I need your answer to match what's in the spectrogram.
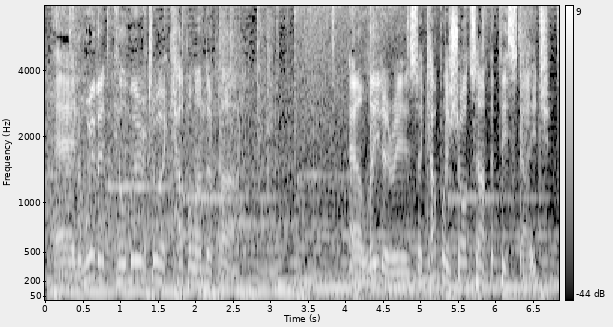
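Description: A man plays a composed golf broadcaster whose voice sits a touch high for a man, calling each shot and describing each hole in a calm, measured video game commentary. Game music plays clearly behind him. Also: close to an everyday voice.

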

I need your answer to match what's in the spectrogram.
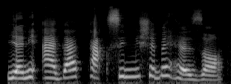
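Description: A science teacher delivers a classroom lecture in a fairly high, animated voice, posing questions and answering them herself while calling her students fond names. She addresses them affectionately. The recording is close and dry, without echo or room sound.

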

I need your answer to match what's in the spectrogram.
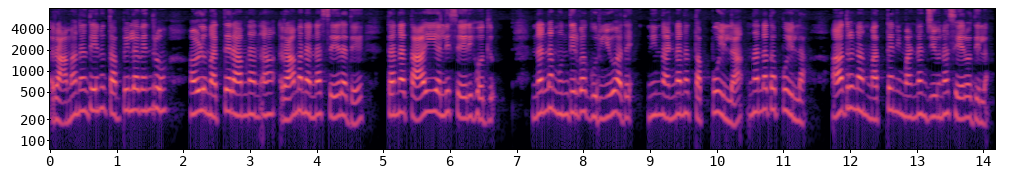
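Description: A woman voicing a gentle, dignified young wife who speaks softly and calmly, in a dull lo-fi recording. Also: a little high, moderate pace, dry recording, natural voice.

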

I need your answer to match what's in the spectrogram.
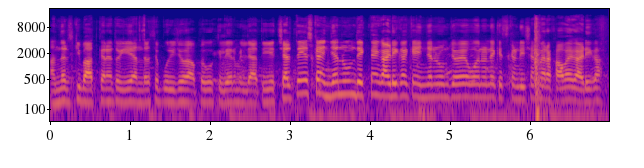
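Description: At an outdoor car market, a young Pakistani reviewer in his 20s hosts a vlog walkthrough with short interviews, explaining in a repetitive patter. He speaks very fast in a fairly high voice. Audio comes from a phone at arm's length, with busy market chatter around him.

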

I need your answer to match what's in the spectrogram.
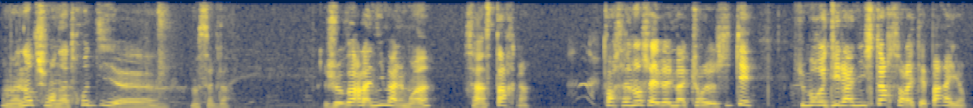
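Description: A high-pitched woman commentates her game live and answers her chat as she plays. She talks in a chatty, teasing way with a sarcastic edge. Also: brisk. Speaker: streamer.

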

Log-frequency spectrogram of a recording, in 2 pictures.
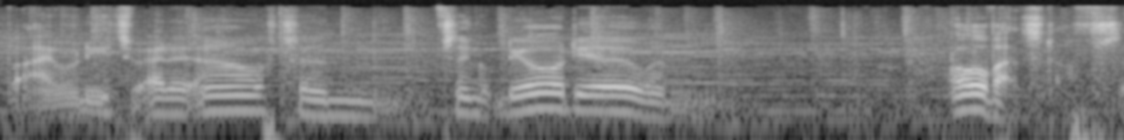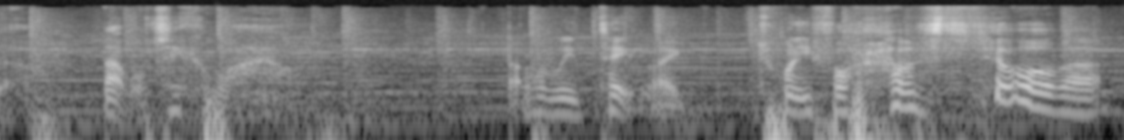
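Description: Wandering from thought to thought, a young man offers casual, self-deprecating gameplay commentary in an expressive, mid-range voice at normal speed. His tone is mellow with vocal fry, worn out from hours of talking, and game end-credits music plays faintly under his microphone voice-over.

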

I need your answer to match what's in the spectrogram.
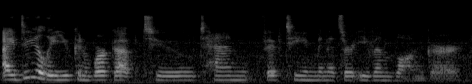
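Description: A middle-aged woman giving gentle spoken instruction in a measured way, her phrases trailing off softer. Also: mid-range voice, low-quality recording. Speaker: prayer practice teacher. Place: small indoor room, seated. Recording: faint steady room noise.

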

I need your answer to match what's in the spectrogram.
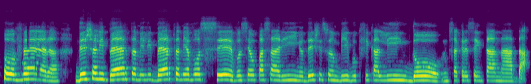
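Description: A woman with a slightly high voice, warmly insistent in casual conversation at an online book club. Her voice comes through dull, lo-fi video call audio. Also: fairly even intonation, measured pace. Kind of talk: casual online group chat. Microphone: computer mic on a video call.

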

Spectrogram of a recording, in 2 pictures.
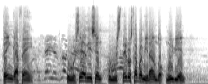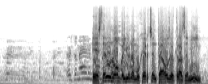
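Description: A man voicing a translated sermon, fervent, exclaiming praise and speaking straight to his listeners, slowing down for emphatic phrases. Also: mid-range voice, lively intonation, faint music behind. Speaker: preacher.

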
